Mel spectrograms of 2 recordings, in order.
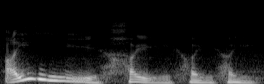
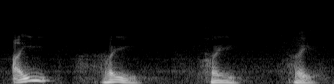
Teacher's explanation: it's a high sound. Ai, ai, ah, kind of a guttural. And then you come down. Ai, hi, hi, hi.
